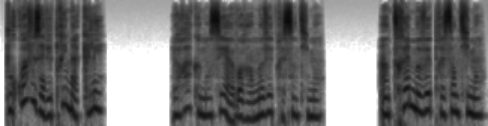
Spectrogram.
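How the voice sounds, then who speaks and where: A woman narrating an audiobook in a steady, measured reading. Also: mid-range voice, no room sound, studio quality. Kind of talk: scripted narration.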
